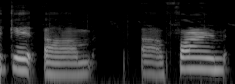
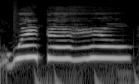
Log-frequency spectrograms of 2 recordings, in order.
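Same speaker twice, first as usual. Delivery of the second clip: very high, very slow mock bewilderment; confused coworkers; much slower than usual. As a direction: drag it out like a baffled coworker. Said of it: "They be walking around like".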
